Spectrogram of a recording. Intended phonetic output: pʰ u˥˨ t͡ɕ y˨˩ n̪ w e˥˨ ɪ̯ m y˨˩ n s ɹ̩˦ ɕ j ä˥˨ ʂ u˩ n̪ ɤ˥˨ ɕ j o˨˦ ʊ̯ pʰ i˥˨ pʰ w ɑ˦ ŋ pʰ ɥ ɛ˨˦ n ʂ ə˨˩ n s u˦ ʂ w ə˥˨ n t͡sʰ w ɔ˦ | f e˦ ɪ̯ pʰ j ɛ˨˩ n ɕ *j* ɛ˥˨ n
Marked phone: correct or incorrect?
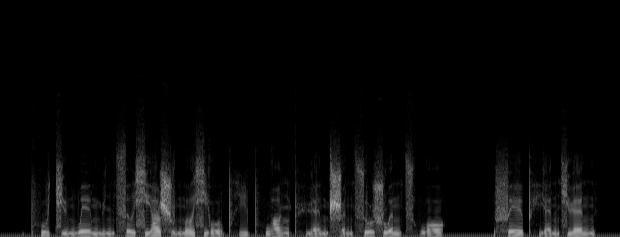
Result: incorrect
